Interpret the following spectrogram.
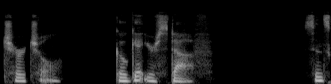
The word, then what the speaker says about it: Churchill: He pronounced it without the I. So it sounded like Churchill.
